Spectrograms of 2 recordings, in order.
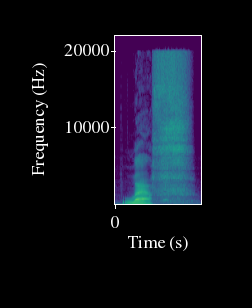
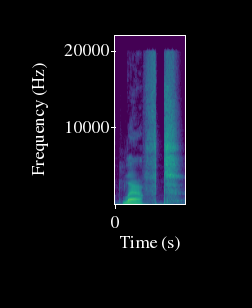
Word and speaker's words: laugh: Next up would be laugh becomes left. Laugh. Laugh. Now notice there the spelling is not an F at the end. It's a gh, but it's the pronunciation of that last sound that indicates what the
